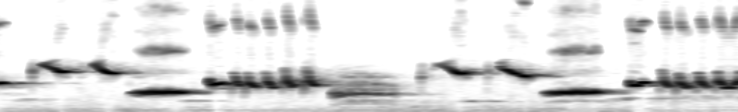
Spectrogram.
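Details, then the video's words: Gacor isian song of a magpie-robin, a varied stream of high clear whistles, sliding phrases and bright chirps that alternate rapidly between higher and lower pitches with almost no pause. "burung murai gacor isian"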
